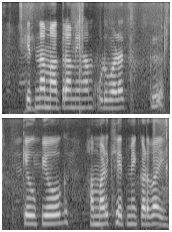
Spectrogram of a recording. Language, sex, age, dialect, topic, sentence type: Magahi, male, 31-35, Western, agriculture, question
